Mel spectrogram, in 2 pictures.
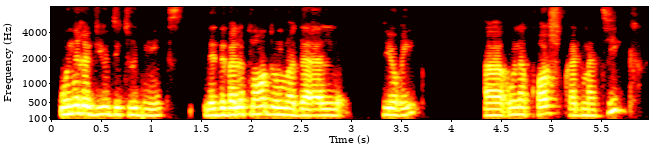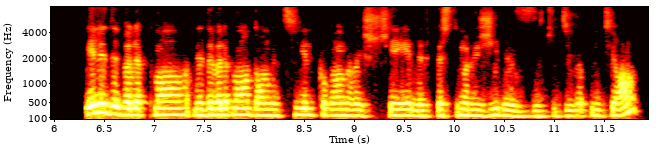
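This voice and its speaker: A woman, not a native speaker of the language, introducing a prize over a video call, halting and searching for words. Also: lowish voice, warm tone, poor audio. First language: not French. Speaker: prize committee co-chair. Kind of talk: webinar introduction.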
